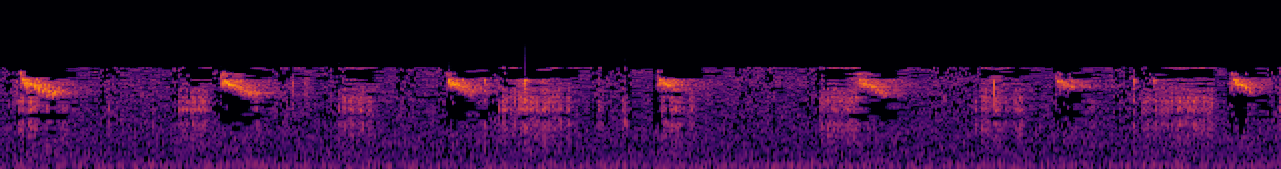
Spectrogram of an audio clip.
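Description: A bird calling over and over, seven short falling notes spaced a little over a second apart, with softer scratchy sounds in between.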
